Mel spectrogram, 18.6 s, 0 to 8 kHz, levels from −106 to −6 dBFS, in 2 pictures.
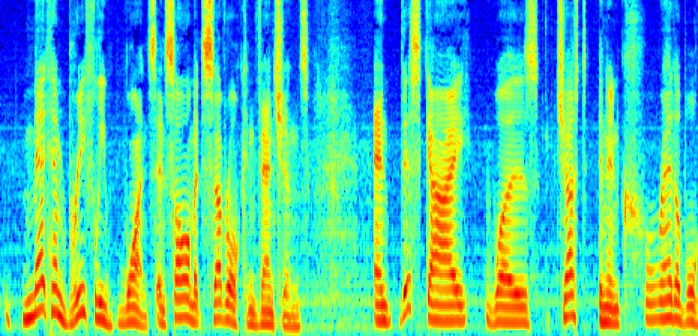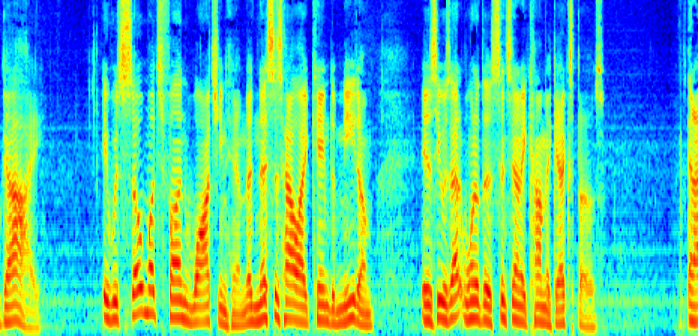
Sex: male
